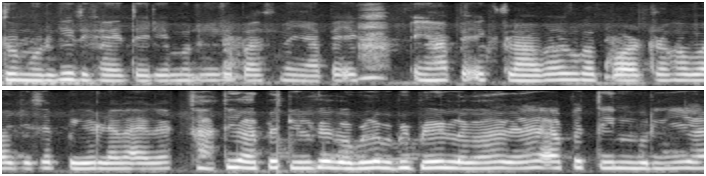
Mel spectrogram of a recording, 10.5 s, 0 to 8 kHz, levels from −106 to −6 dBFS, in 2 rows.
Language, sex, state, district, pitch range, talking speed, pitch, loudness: Hindi, female, Maharashtra, Sindhudurg, 200-220 Hz, 230 wpm, 210 Hz, -15 LUFS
